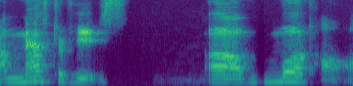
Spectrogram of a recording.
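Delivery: terrible impression, slow drawl lingering on every syllable.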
